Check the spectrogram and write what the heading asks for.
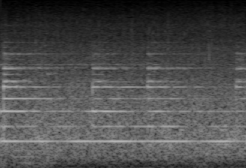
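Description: Steam locomotive's bell being rung repeatedly: a steady pitched clang whose upper ring is renewed with each swing, about three strokes in two seconds.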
